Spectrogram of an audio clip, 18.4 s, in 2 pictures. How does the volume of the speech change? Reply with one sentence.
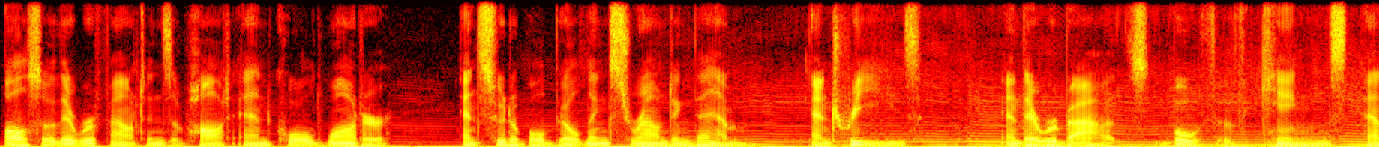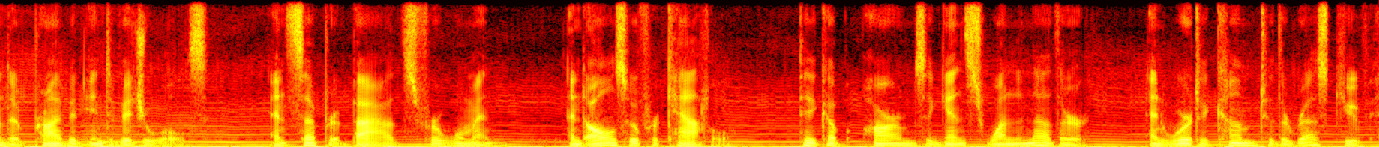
The loudness of the speech stays about the same.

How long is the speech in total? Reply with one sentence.
You can hear the speech for 18 seconds altogether.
